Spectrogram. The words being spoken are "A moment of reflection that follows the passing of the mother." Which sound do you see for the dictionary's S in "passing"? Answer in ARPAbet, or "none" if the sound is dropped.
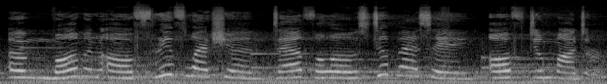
S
